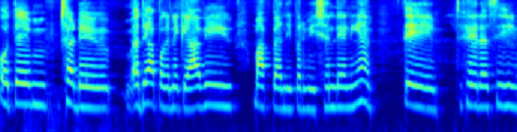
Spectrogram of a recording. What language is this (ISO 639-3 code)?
pan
